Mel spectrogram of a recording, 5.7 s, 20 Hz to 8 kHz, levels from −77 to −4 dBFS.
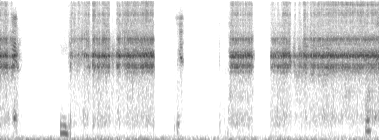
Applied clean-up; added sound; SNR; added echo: neural diffusion model UNIVERSE++.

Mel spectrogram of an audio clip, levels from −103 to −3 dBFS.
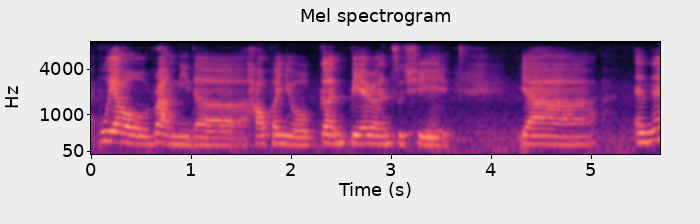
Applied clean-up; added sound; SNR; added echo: none; none; none; none.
